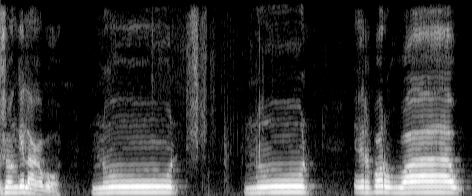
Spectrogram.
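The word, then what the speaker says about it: واو: এরপর ওয়াও, ওয়াও, ওয়াও আমরা দুই ঠোঁট হইতে উচ্চারণ করব ওয়াও, ওয়াও।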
